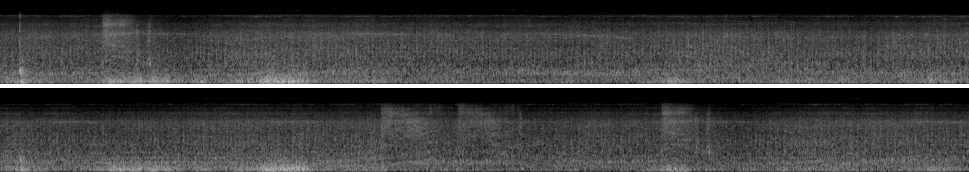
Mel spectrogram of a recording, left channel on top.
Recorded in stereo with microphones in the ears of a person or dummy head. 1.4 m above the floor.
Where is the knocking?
65° left (ahead or behind).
